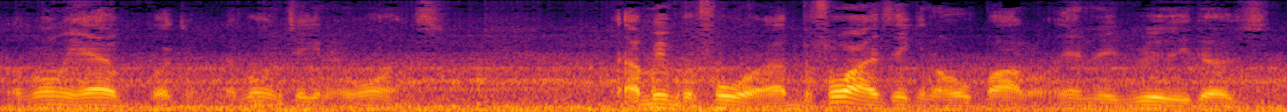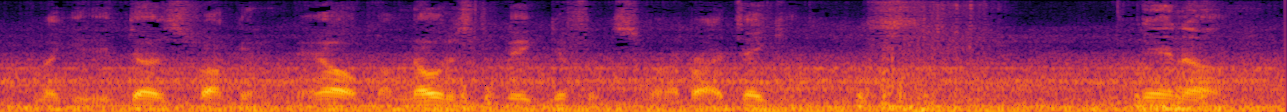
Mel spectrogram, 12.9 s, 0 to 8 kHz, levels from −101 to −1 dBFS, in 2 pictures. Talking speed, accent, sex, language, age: 175 wpm, American, male, English, 30-49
